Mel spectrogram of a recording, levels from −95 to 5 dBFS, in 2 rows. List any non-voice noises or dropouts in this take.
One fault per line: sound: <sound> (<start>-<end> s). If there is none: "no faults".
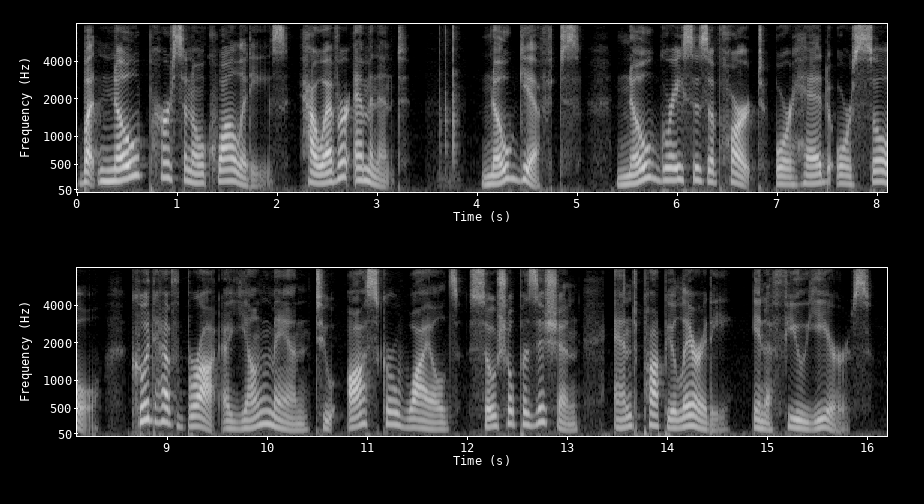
sound: tap (3.6-3.8 s)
